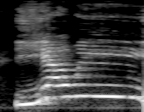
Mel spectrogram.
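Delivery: high yelp of pain; yelled. Acted. BFG yelping as Sophie tickles his ear, high yell. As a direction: shriek it out. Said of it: "yelled the B F G".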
